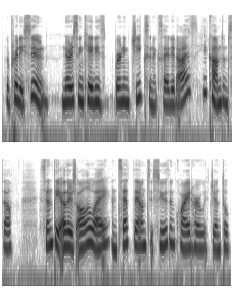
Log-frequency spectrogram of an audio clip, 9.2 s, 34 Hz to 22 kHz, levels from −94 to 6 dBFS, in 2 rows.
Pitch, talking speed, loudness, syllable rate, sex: 215 Hz, 190 wpm, -19 LUFS, 5.0 syllables/s, female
